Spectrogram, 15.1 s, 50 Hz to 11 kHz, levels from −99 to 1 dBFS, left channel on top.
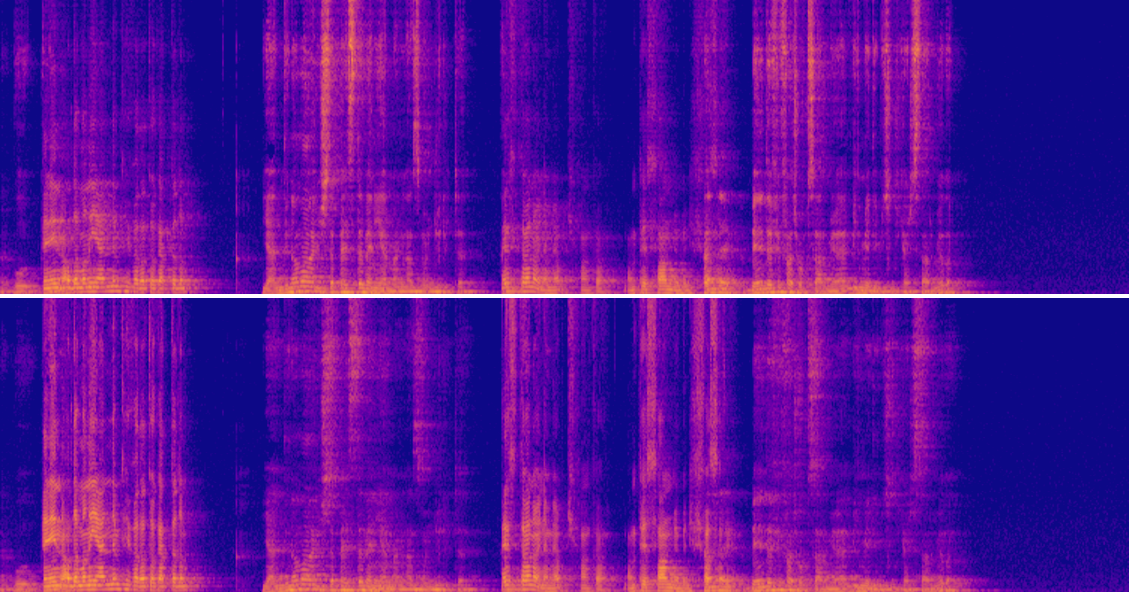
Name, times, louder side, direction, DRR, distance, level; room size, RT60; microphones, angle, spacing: voice 1, 0.0-0.8 3.5-6.3 6.7-6.9 9.4-12.7, left 1 dB, 85° left, 10 dB, 4.1 m, -33 dB
voice 2, 0.6-2.6 6.7-8.1 8.4-9.8, right 3 dB, 55° right, 11 dB, 1.9 m, -29 dB
26.0 x 25.0 x 7.7 m, 0.88 s
head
